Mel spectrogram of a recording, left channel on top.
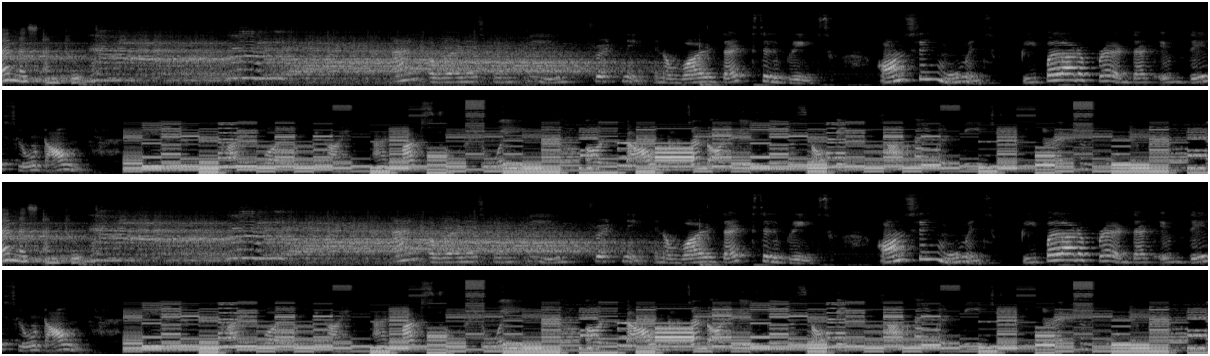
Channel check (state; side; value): identical; both; correlation 1.00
